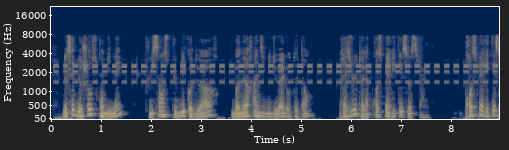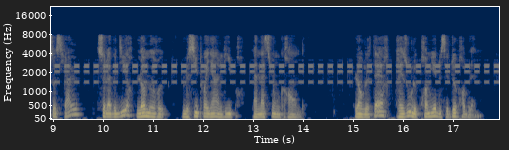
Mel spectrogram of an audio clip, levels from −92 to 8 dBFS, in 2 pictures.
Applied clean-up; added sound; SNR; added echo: classical method Wiener filter.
